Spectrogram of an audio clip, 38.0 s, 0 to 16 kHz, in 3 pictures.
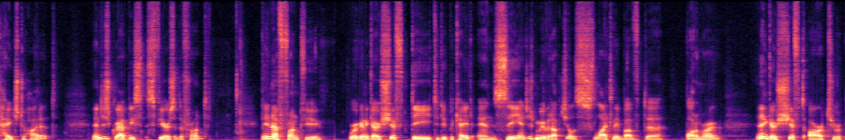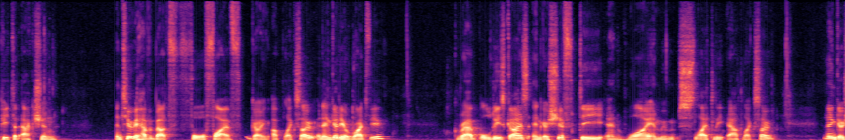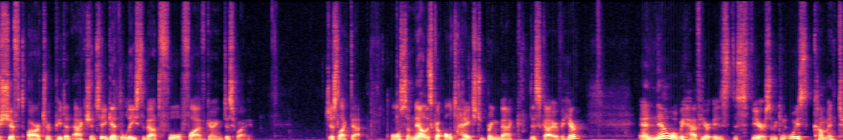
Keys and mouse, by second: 0.7 click, 1.6 z, 2.4-3.2 middle drag, 3.6 KP_1, 5.0 shift+middle click, 5.8 shift+d, 6.5 z, 10.2 shift+middle drag, 11.6 shift+r, 12.2 shift+r, 13.0 shift+r, 17.3 KP_3, 18.4-19.0 drag, 21.0 shift+d, 21.6 y, 23.6 shift+middle drag, 25.0 shift+r, 25.5 shift+r, 26.2 shift+r, 29.4-30.6 middle drag, 31.0 KP_1, 31.9 alt+h, 32.8 z, 34.4 click, 37.5 click.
